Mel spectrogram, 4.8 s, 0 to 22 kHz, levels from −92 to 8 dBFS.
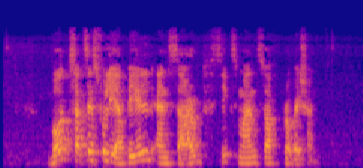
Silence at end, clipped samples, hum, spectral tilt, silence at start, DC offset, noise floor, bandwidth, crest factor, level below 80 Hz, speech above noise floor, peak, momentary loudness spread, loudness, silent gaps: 0.65 s; under 0.1%; none; -4 dB/octave; 0.65 s; under 0.1%; -58 dBFS; 11.5 kHz; 18 dB; -62 dBFS; 41 dB; 0 dBFS; 15 LU; -17 LUFS; none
